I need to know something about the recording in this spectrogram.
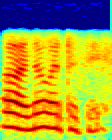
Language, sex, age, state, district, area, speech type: Sanskrit, female, 18-30, Karnataka, Dakshina Kannada, urban, conversation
